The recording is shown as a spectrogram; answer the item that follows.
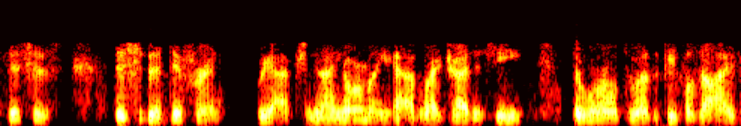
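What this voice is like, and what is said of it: Hoarse voice. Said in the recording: “hear from my tone, though, I'm a little bit hoarse.”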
